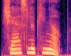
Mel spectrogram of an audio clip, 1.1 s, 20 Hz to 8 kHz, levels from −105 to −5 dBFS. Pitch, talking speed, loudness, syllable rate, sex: 200 Hz, 170 wpm, -16 LUFS, 5.2 syllables/s, female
